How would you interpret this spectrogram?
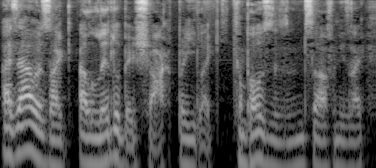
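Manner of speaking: usual speaking voice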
